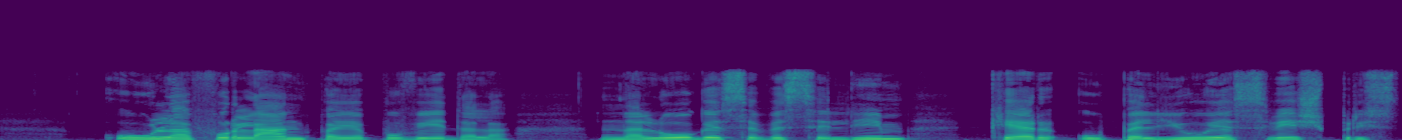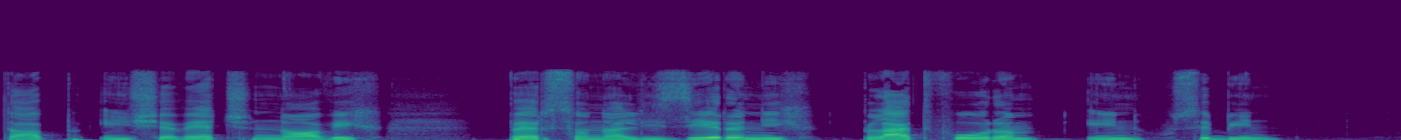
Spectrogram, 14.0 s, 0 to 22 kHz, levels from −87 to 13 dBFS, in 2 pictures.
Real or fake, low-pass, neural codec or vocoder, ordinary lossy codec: real; 10.8 kHz; none; MP3, 96 kbps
